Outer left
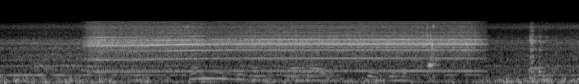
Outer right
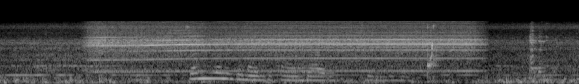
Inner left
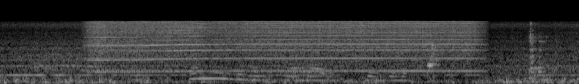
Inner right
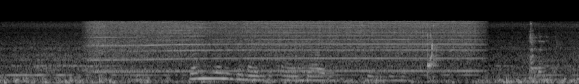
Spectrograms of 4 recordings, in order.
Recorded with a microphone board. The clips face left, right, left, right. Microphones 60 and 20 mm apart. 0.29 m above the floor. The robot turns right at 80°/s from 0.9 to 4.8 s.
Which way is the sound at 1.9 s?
135° right.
